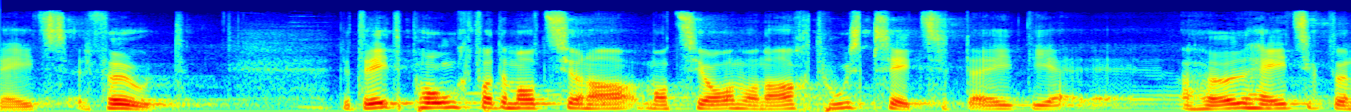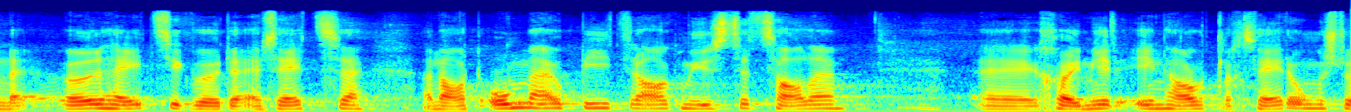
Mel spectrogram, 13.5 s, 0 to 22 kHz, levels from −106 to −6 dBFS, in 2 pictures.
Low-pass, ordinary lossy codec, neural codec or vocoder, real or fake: 14.4 kHz; none; none; real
